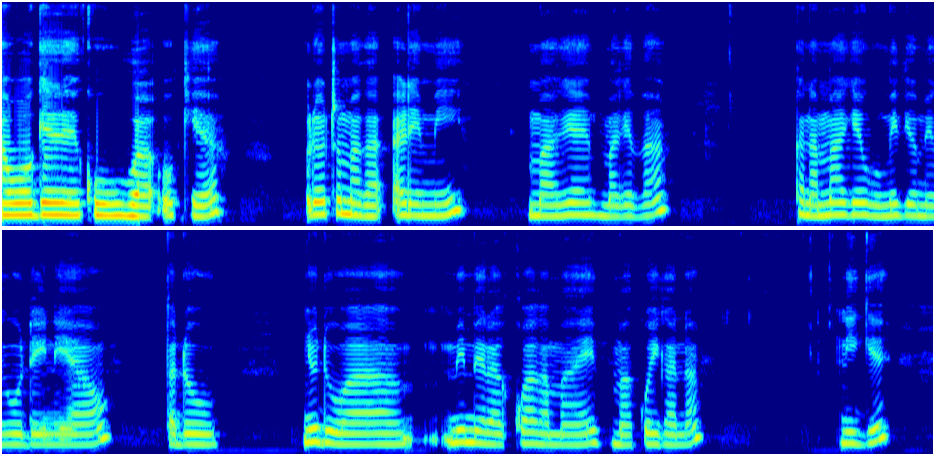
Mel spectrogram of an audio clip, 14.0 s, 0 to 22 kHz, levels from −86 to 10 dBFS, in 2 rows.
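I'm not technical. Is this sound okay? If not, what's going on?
No. For the first second, up to 1.02 s, the loudest moments have a harsh, crackly edge: microphone overload, likely from the microphone being set too loud so its strongest peaks got chopped off. Unlike steady hiss or static, the roughness appears only on the loudest bits.

At 1.02 s, everything suddenly gets quieter in one jump: a microphone volume step-down, where the software likely turned the input down. A person moving away would fade gradually; here the voice and the background both drop instantly together.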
